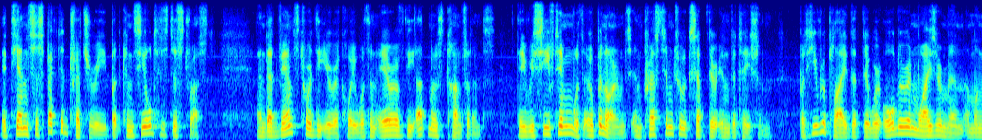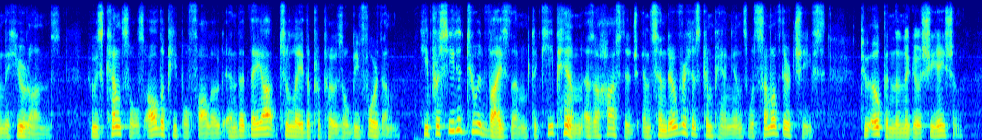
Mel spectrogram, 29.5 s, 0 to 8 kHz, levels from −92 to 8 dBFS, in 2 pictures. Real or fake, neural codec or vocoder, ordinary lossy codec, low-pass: real; none; Opus, 16 kbps; 7.2 kHz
